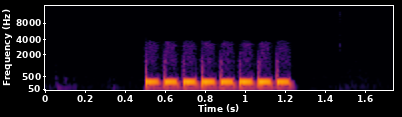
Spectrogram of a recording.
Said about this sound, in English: Hang on, we've got a caller on the line. we've got a caller on the line. Line one.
